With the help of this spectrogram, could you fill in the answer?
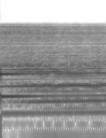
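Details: Home cream separator (écrémeuse) spinning up after reassembly, before milk is poured in: steady high-pitched whine with an even hum underneath, no rubbing, scraping or knocking; normal run.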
